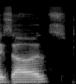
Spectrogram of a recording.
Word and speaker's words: Zans: Wait, is it is it Z or how do you say you know him right? I say I say Zans.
